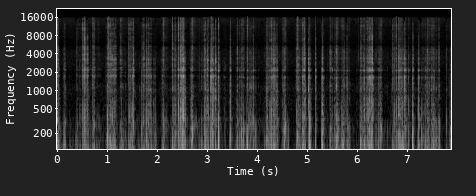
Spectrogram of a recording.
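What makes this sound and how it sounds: Fingertips and nails scratch and tap the plastic teeth on the lower jaw of a clear acrylic dental model, making a dense run of quick, dry clicks and scrapes. The sound is mostly low and thumpy, with brief bright scratchy bursts riding on top.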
